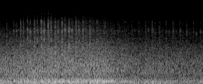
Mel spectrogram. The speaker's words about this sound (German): Autos und Lkw schleichen im Schritttempo an der Porte d'Ivry vorbei.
